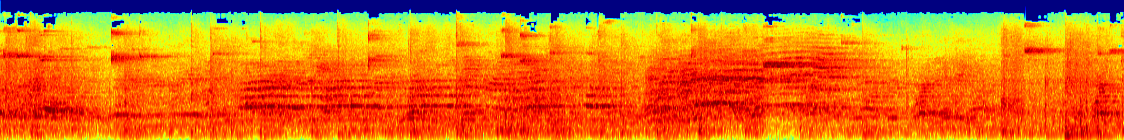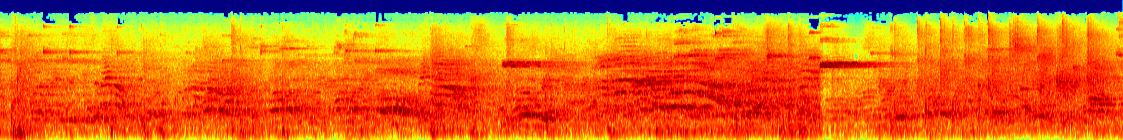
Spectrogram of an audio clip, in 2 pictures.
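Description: Children and adults in a crowd shout and cheer with animation in an echoing gym.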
